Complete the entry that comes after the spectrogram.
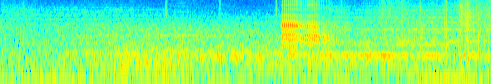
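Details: Common murre (guillemot) parent at dusk on a cliff ledge calling desperately to urge its chick to jump: a single harsh, growling call about half a second long, rough and drawn out, over orchestral music.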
